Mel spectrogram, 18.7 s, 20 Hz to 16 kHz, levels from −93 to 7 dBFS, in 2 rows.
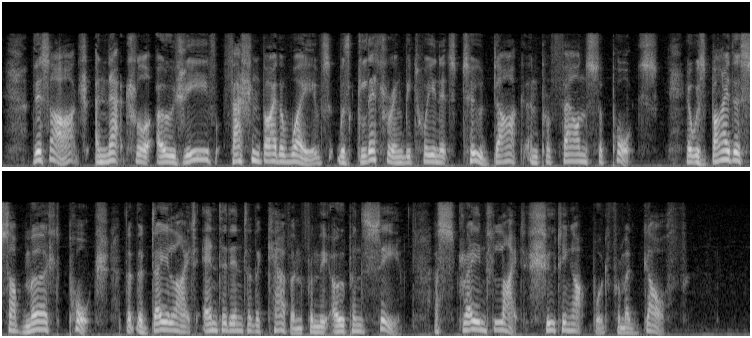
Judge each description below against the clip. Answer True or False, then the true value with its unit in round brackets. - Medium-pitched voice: True (145 Hz)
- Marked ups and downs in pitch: False (3.8 semitones)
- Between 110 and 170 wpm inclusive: True (140 wpm)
